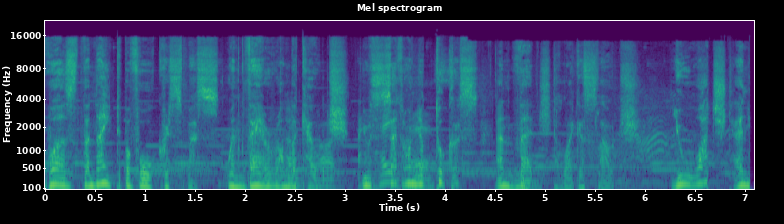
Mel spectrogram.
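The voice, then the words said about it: Wet voice with fake accent. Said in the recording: “It sounds horrible. ... It's a very wet voice. ... very wet voice. ... I think he's doing a fake accent”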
